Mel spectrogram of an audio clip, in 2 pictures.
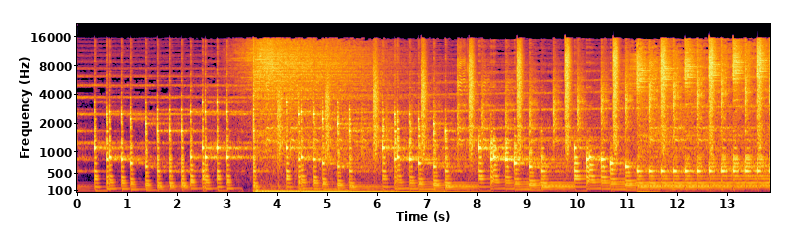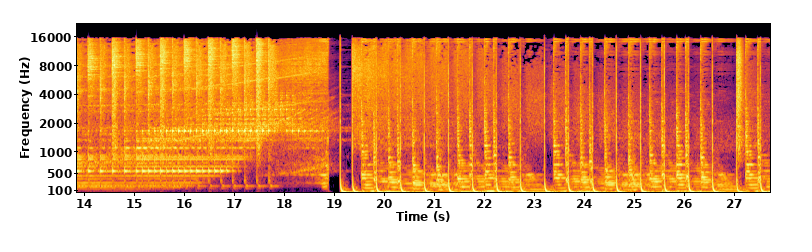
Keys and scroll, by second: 24.7-25.7 typing.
